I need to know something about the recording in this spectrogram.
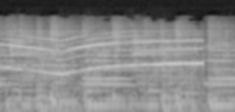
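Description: A wailing siren: one tone that slides down in pitch for about half a second, then climbs slowly back up, over background music.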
